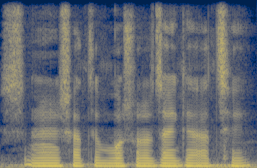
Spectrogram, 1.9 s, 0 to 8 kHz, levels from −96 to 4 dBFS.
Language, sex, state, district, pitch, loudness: Bengali, male, Tripura, West Tripura, 125 Hz, -15 LUFS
